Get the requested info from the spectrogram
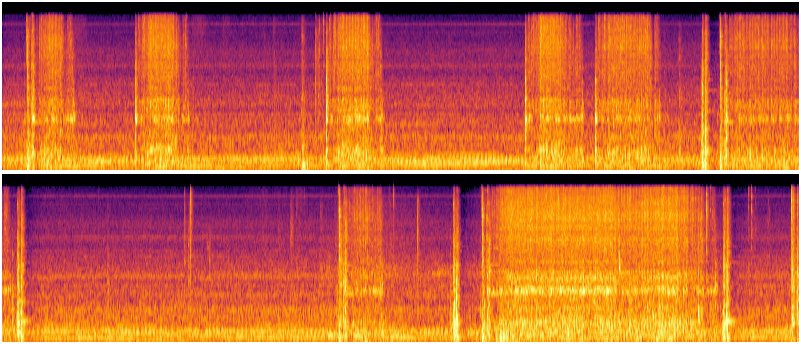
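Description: Toyota sewing machine stitching a bias-cut strip onto a neckline in short runs of one to four seconds, the longest near the end, stopping between runs while the fabric is repositioned. A steady hum carries on between the runs, with a few sharp clicks.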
